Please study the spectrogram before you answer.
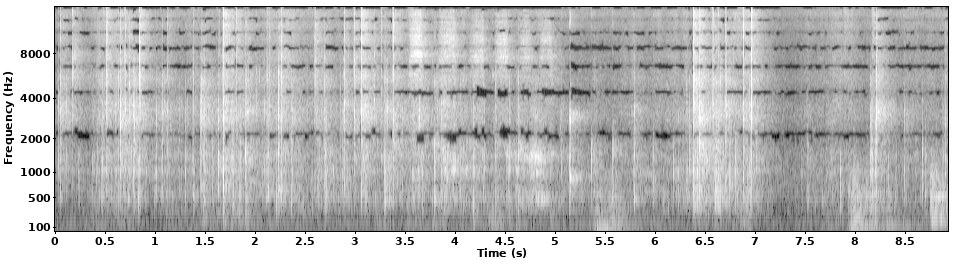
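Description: A hand-sized soft plastic-film pouch of baby wet wipes, filled with wipes and fitted with a rigid green plastic flip lid, is held in both hands while short fingernails tap and scratch the lid and the crinkly film. The result is a steady run of quiet, bright crinkling and crackling, with quick dry taps and scratches that cut off almost at once. The sound sits mostly in the upper range and has very little low end.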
